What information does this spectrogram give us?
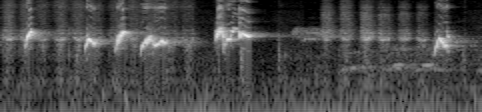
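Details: Caged red-whiskered bulbul with a clear voice, singing and chattering: a quick run of bright, slurred chirps, then a sustained whistled note and softer repeated notes ending in one sharp chirp.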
